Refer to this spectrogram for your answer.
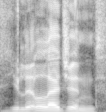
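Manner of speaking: ordinary delivery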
